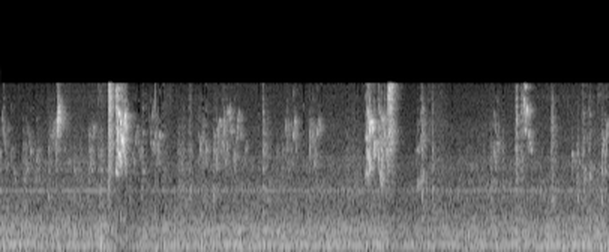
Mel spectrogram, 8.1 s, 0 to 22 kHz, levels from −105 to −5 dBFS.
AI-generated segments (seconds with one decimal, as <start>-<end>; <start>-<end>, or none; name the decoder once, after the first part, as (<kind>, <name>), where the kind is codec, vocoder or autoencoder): 0.5-1.7 (autoencoder, DAC-VAE)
